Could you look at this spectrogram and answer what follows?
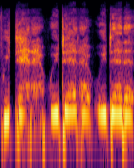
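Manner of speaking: mock very high, wild, out-of-control joyful elation. Speaker recalls Andrew netting his salmon, retelling going wild with joy. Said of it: "I lost my absolute mind".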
